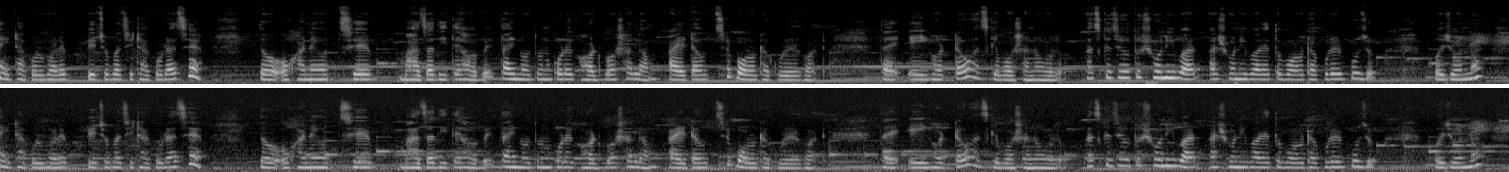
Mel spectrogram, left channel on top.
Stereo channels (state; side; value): noise; right; hiss, 22 dB below the sound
